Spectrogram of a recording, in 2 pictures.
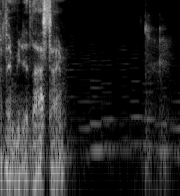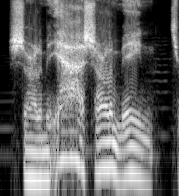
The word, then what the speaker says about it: Charlemagne: Charlemagne.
